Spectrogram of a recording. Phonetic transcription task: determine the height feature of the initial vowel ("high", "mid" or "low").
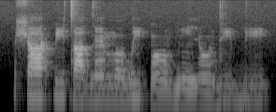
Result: low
